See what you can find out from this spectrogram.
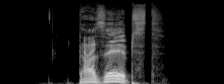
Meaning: right there
- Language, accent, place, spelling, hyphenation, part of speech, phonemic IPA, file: German, Germany, Berlin, daselbst, da‧selbst, adverb, /daˈzɛlpst/, De-daselbst.ogg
